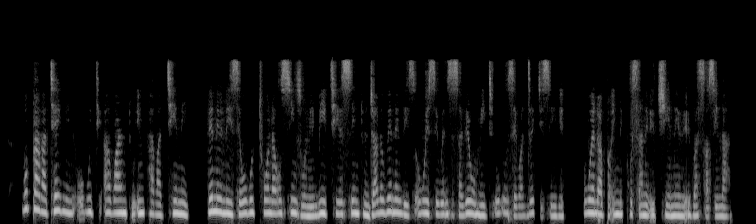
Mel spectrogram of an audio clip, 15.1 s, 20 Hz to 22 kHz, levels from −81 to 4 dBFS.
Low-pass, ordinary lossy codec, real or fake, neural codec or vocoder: 7.2 kHz; AAC, 32 kbps; fake; codec, 16 kHz, 0.5 kbps, X-Codec, HuBERT features, trained on LibriSpeech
